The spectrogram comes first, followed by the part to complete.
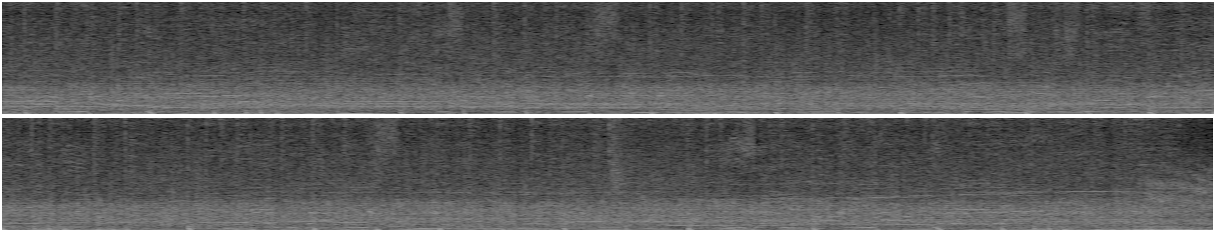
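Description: Show music over a studio audience applauding and cheering, with a deep tone sliding downward about two and a half seconds in.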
